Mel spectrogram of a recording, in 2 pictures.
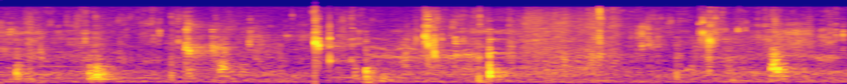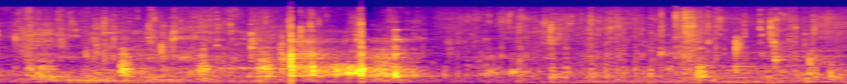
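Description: Eating sounds from several people chewing biryani rice and fried chicken with their mouths open: wet smacking, squelching and irregular clicking mouth noises throughout.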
